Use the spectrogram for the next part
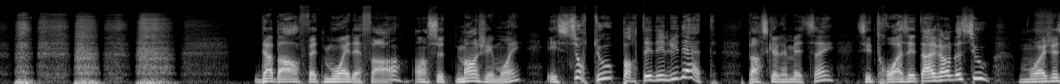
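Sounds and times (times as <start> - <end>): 
heavy out-of-breath panting after climbing stairs: 0.0 - 2.3
speech: 2.6 - 10.5.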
